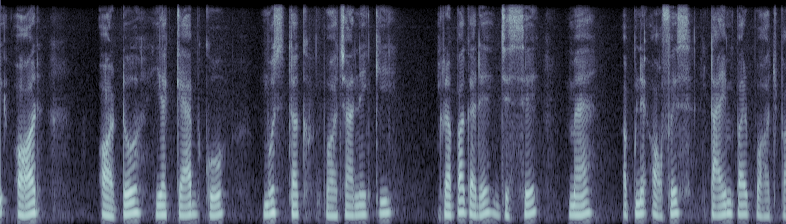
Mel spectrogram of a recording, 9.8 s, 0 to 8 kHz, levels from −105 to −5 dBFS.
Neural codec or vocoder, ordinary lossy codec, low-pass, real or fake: none; none; 7.2 kHz; real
